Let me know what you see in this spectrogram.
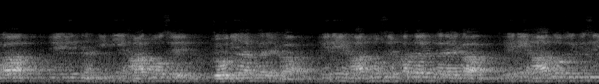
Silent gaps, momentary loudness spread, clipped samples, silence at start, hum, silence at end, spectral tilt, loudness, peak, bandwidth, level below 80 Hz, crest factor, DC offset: none; 8 LU; under 0.1%; 0 s; none; 0 s; -6 dB/octave; -26 LUFS; -8 dBFS; 10.5 kHz; -62 dBFS; 18 dB; under 0.1%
